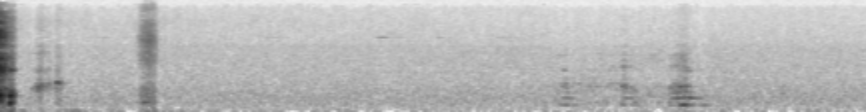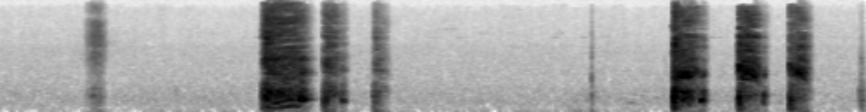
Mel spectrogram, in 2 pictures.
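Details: Repeated coughing with pained "ow" sounds before it: a mostly quiet room with faint breaths, then two clusters of abrupt explosive coughs, about seven in all, in short runs.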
